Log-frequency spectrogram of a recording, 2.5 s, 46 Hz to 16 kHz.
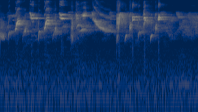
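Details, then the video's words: Bred goldfinch of subspecies balcanica singing for a 2016 internet world championship organised in Serbia: continuous lively high twitter of quick chirps, slurred whistles and buzzy notes with no pauses. "Pesma štiglića 004/22 World Championship in Goldfinch Song"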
